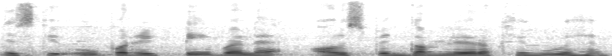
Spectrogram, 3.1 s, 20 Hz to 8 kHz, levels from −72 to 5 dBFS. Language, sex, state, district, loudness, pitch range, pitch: Hindi, female, Bihar, Araria, -23 LUFS, 170-195 Hz, 175 Hz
